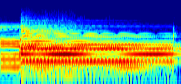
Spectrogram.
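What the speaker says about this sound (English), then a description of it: "If I hit my D string" A single electric guitar D string on a Yamaha Revstar plucked once, ringing out clearly with a long, bright sustain and a slight effects shimmer.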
